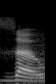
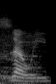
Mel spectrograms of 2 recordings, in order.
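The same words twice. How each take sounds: First: The name is said as one syllable. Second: The name is said as two syllables. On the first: The speaker calls it right. "it is Zoe" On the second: The speaker calls it wrong. "not Zoe, because there's no umlaut"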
